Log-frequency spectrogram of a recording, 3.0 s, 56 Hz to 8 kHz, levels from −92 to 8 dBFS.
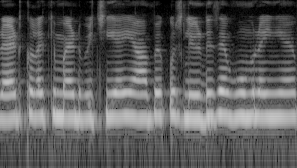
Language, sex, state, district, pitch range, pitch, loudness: Hindi, female, Uttar Pradesh, Hamirpur, 245-255 Hz, 255 Hz, -21 LUFS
